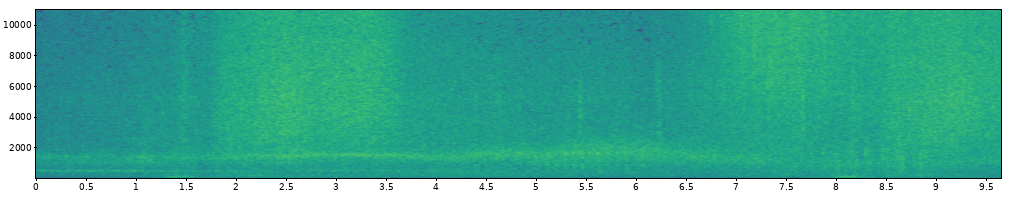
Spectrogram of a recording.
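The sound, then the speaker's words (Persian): A continuous roar of rough sea fills the scene, broad and steady, with heavy surges swelling at two moments as storm waves crash and toss a boat amid howling wind and stormy noise. No voices. “صدای فریاد و دعا در صدای زوزه باد و موجها می پیچید.”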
